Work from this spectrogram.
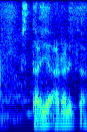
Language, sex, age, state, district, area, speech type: Kannada, male, 45-60, Karnataka, Koppal, rural, spontaneous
